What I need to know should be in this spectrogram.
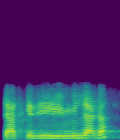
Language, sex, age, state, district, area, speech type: Hindi, male, 18-30, Bihar, Samastipur, rural, conversation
